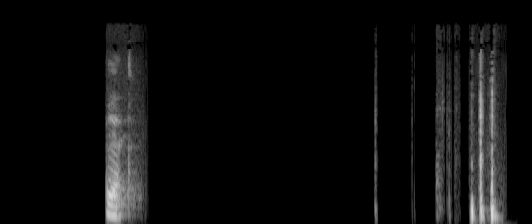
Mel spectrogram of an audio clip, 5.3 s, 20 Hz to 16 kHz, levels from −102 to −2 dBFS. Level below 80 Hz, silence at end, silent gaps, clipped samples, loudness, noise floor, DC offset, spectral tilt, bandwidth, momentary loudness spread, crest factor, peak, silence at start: -56 dBFS; 0.35 s; 1.49-4.35 s, 4.60-4.68 s; under 0.1%; -29 LUFS; under -90 dBFS; under 0.1%; -6.5 dB/octave; 10.5 kHz; 6 LU; 34 dB; -2 dBFS; 1.05 s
